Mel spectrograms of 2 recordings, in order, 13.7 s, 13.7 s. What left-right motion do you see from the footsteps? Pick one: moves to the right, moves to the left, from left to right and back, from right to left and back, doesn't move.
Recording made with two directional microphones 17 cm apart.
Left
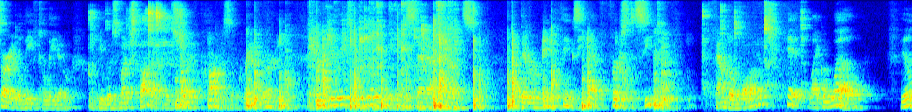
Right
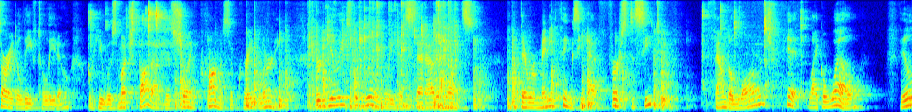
from right to left and back.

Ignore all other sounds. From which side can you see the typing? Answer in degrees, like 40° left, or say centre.
40° right.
